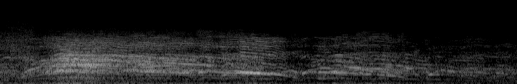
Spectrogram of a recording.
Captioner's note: chieftains shouting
